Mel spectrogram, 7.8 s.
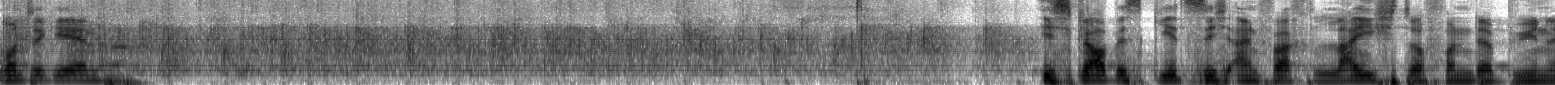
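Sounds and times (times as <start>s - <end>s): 
speech: 0.0s - 0.8s, 5.2s - 7.7s
audience applause: 0.0s - 5.3s.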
